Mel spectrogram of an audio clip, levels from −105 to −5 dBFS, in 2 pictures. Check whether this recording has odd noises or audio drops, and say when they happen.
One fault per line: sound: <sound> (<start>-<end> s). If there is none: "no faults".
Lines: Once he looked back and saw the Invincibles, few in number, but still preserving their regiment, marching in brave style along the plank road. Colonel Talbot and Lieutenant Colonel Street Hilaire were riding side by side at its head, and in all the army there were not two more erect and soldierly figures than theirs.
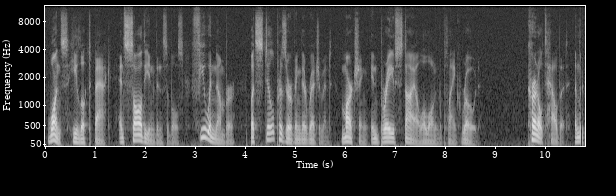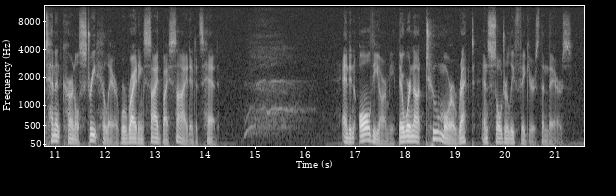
sound: dropout (10.7-10.7 s)
sound: breath (14.8-16.3 s)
